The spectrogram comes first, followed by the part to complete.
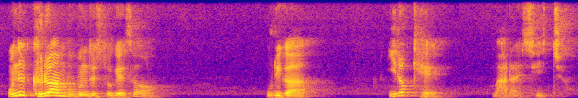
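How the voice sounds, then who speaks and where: A middle-aged man preaching a sermon as pastor, swinging from loud exclaiming to hushed whispers. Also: mid-range voice. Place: church sanctuary.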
